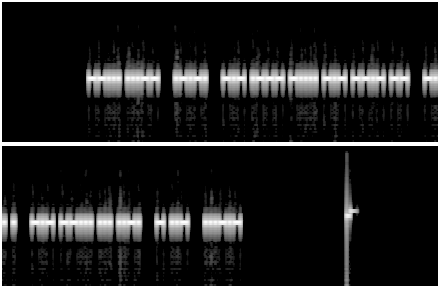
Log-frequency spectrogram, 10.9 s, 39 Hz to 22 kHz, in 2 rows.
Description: Morse code, heard as a keyed tone, about 40 wpm, 700 Hz. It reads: 73 <AR> KJ6KQM DE K7SF TU <SK>
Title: Practice QSO - Exchange 4 - Ending - 40wpm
